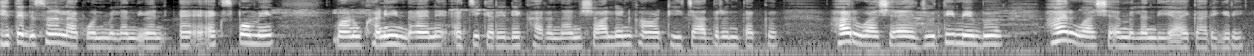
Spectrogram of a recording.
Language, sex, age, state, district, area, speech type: Sindhi, female, 60+, Uttar Pradesh, Lucknow, rural, spontaneous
